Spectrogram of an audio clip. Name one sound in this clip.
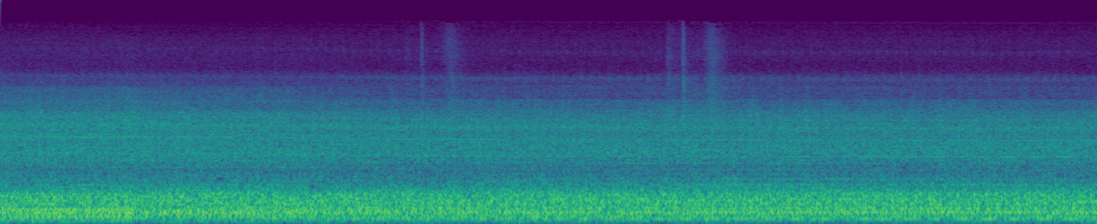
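Tyres roll steadily on a road.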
